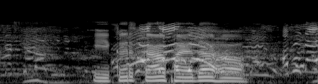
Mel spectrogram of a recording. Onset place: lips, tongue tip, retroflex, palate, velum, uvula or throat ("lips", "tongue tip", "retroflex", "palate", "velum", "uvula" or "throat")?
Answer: velum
